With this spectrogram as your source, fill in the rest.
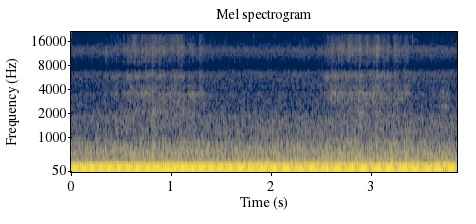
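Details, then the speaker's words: Truck that idled rough with MAP sensor and EGR codes, after reconnecting the MAP sensor to the correct port: even steady low rumble at idle, no stumbles or surging; just started and running smooth. "because it just started up and it's running smooth"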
